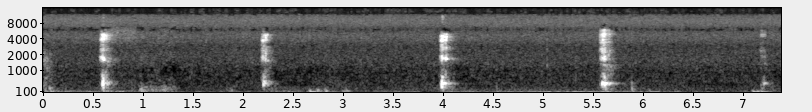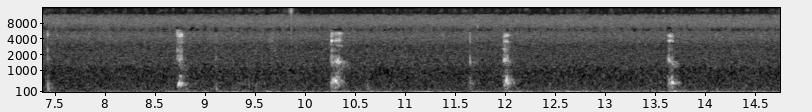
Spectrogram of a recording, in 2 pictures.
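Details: Second bout of hiccups today: nine short, sharp hiccup sounds at irregular intervals over about fifteen seconds in a quiet room.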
